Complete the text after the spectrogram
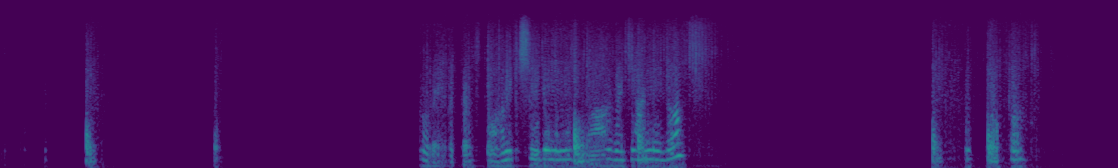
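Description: A young woman speaks calmly and clearly into a close microphone, explaining.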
